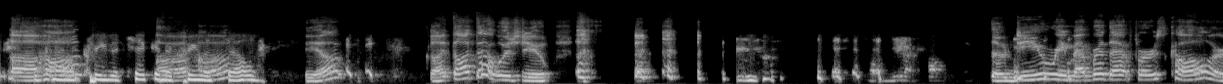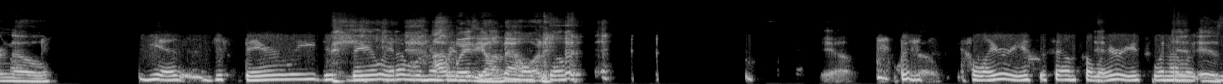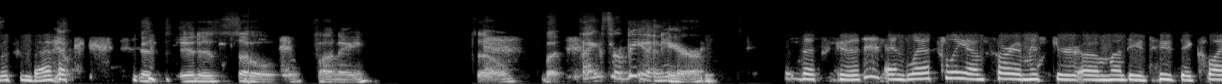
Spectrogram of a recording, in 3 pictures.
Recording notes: we held the first recipe swap via conference call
